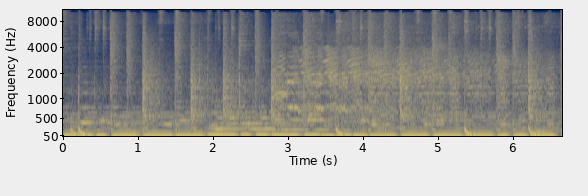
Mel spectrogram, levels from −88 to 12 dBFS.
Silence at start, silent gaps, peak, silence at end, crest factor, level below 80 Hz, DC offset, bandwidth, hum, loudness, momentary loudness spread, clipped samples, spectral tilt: 0 s; none; 0 dBFS; 0 s; 10 dB; -12 dBFS; under 0.1%; 11 kHz; none; -12 LUFS; 3 LU; under 0.1%; -4.5 dB/octave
